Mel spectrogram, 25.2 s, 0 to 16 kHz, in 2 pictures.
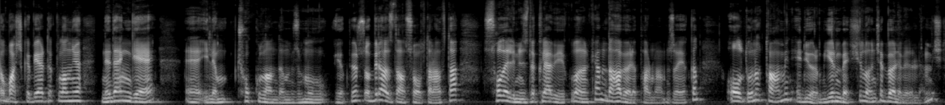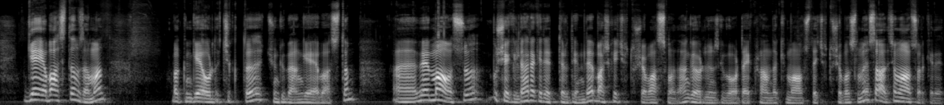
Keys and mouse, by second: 13.7 g.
